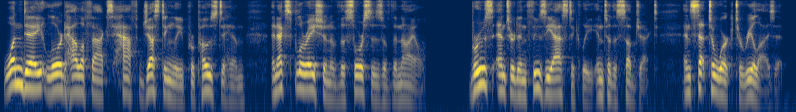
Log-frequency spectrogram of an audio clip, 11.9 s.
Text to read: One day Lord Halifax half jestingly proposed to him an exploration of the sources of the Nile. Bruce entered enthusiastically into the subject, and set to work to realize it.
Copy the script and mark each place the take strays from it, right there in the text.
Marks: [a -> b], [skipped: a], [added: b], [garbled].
One day Lord Halifax half jestingly proposed to him an exploration of the sources of the Nile. Bruce entered enthusiastically into the subject, and set to work to realize it.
